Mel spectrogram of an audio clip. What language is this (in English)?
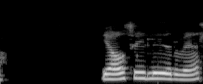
Icelandic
